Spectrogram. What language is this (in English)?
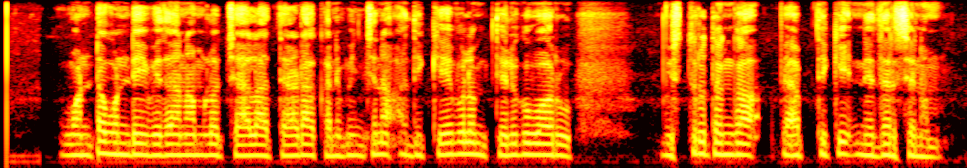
Telugu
